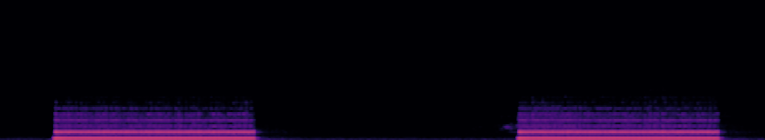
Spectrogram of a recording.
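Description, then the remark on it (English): Two long ringing tones of a phone call to a colleague going through, each about two seconds, separated by a pause of silence, steady and fairly loud with no voices. “So, I picked up the phone and quickly called my colleague.”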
